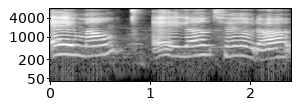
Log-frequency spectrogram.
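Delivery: put-on DC accent. Describing how people in Southeast DC talk, imitating them: thick Southeast DC accent. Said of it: "that's how they talk in uh southern D C".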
